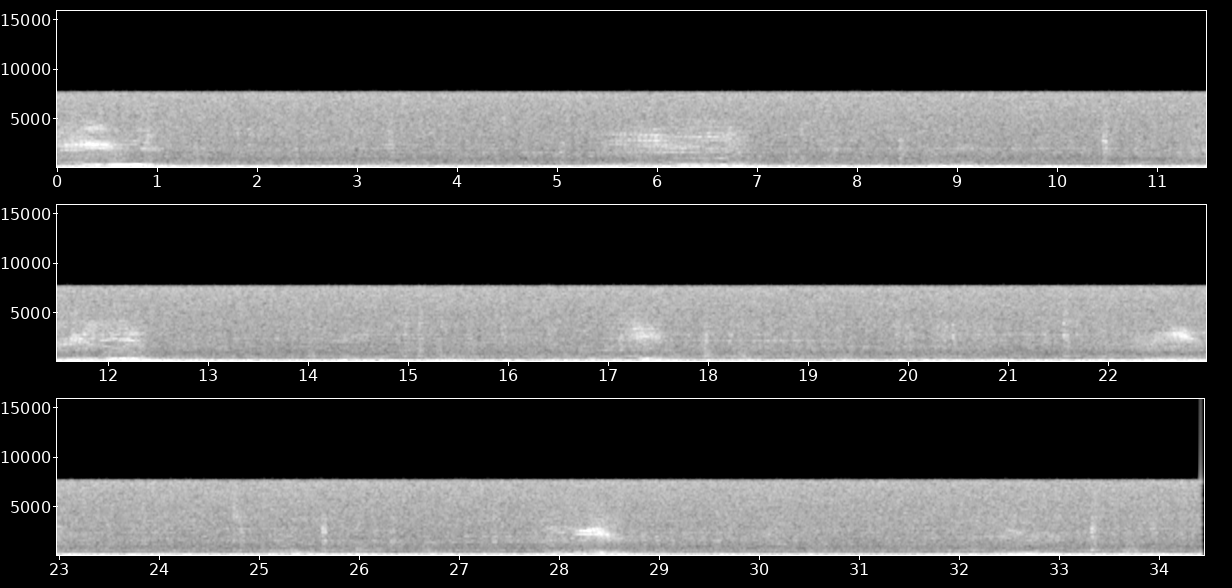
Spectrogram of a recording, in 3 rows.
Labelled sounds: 0.0	0.6	humpback whale, 1.9 to 4.2 kHz
5.8	6.8	humpback whale, 1.5 to 3.6 kHz
11.5	12.2	humpback whale, 0.90 to 2.4 kHz
17.1	17.6	humpback whale, 2.4 to 3.5 kHz
22.5	22.9	humpback whale, 2.3 to 3.0 kHz
28.2	28.6	humpback whale, 1.9 to 2.9 kHz
32.5	32.8	humpback whale, 2.5 to 2.6 kHz

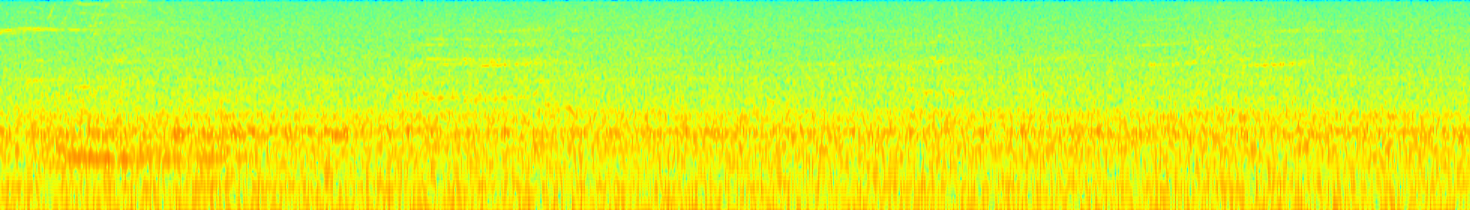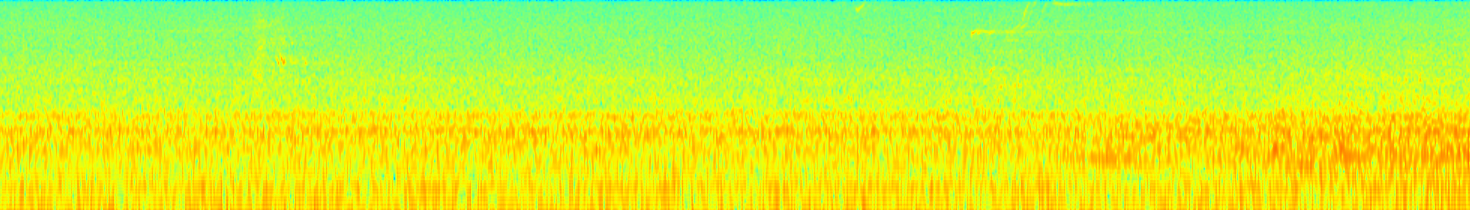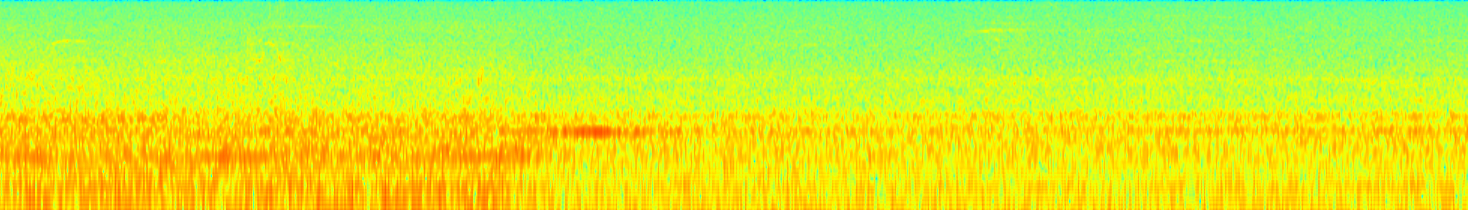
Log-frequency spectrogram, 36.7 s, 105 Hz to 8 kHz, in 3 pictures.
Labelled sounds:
3.4	4.6	killer whale, southern resident, 1.1 to 4.3 kHz
9.5	10.9	killer whale, southern resident, 1.6 to 5.2 kHz
24.6	25.2	killer whale, southern resident, 1.6 to 3.5 kHz

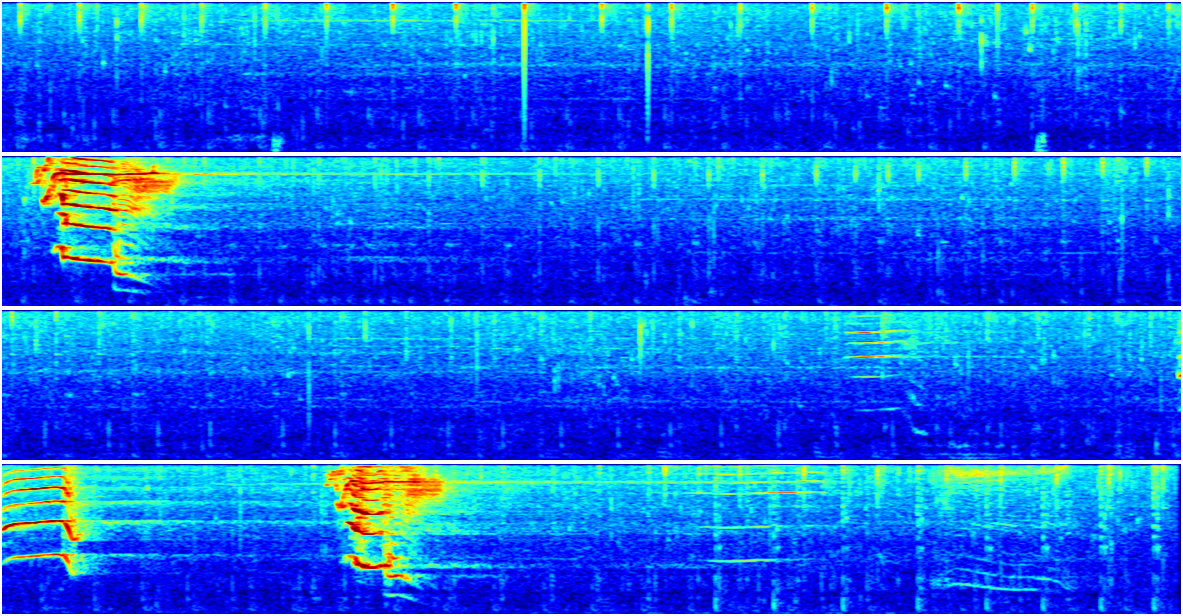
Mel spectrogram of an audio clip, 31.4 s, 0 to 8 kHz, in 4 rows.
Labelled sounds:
0.0	7.4	killer whale, 1.1 to 8.0 kHz
7.9	9.4	killer whale, southern resident, 0 to 8.0 kHz
11.8	22.1	killer whale, southern resident, 0 to 8.0 kHz
23.2	24.4	killer whale, southern resident, 0.23 to 8.0 kHz
25.6	27.0	killer whale, southern resident, 0.06 to 8.0 kHz
27.4	31.4	killer whale, 0 to 8.0 kHz
27.9	29.3	killer whale, southern resident, 0 to 8.0 kHz
29.6	30.8	killer whale, southern resident, call S04, 0 to 8.0 kHz

